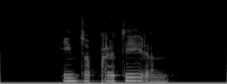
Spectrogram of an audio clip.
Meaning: to interpret
- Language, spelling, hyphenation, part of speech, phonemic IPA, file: Dutch, interpreteren, in‧ter‧pre‧te‧ren, verb, /ɪntərprəˈteːrə(n)/, Nl-interpreteren.ogg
